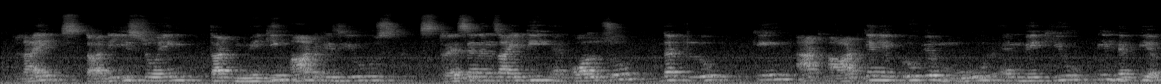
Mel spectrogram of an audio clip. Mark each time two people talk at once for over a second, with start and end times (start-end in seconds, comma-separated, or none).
none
